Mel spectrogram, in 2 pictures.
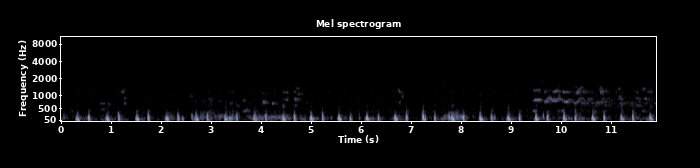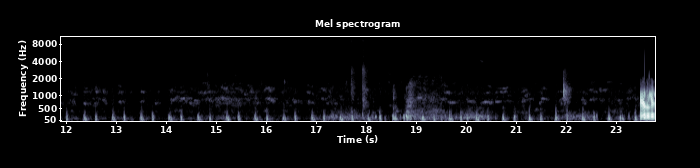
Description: In this video my heart is beating super fast and pounding hard after some squats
